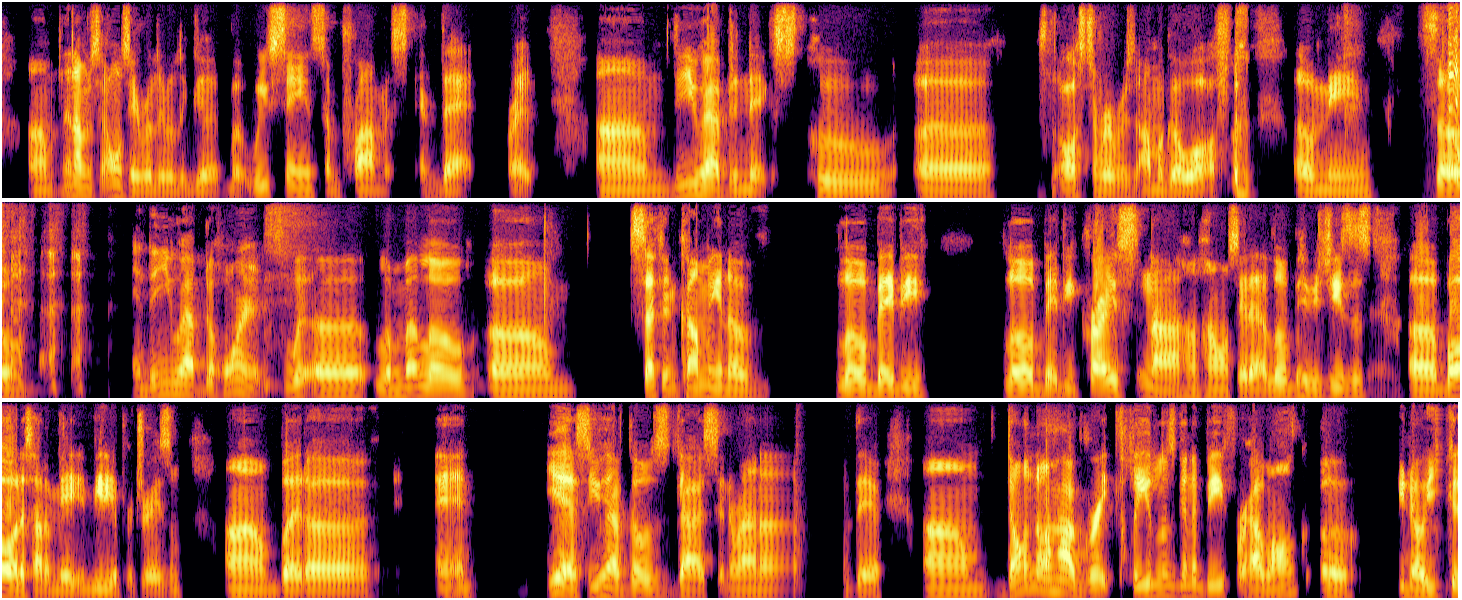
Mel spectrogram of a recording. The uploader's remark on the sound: The two record this podcast virtually!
